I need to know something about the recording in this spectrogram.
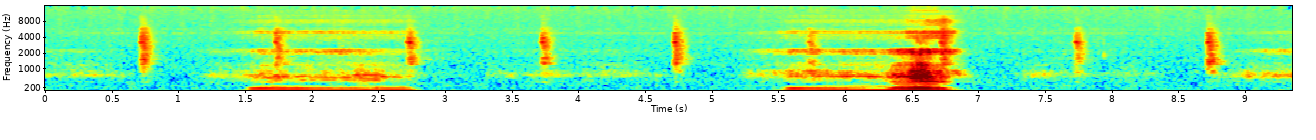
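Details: Sleep snoring recorded on a mobile phone after practicing the 4-7-8 breathing technique: two deep, buzzing snores about four seconds apart, with quiet breathing and faint room clicks between; slow, steady snoring.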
